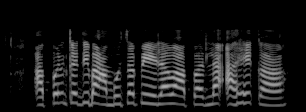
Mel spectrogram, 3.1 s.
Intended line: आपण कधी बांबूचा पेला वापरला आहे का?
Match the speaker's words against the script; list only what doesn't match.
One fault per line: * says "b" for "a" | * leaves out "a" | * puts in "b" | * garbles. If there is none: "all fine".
all fine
